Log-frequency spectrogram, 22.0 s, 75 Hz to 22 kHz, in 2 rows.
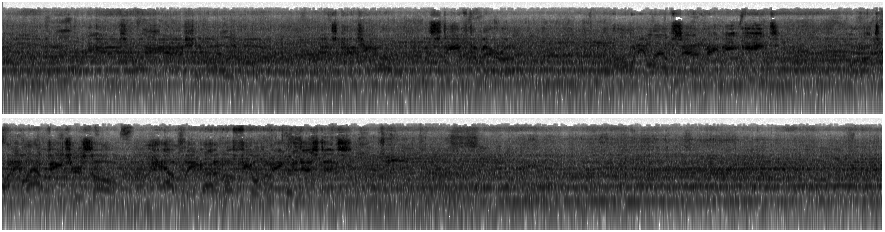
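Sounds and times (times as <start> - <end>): racing boat engines whining: 0.0 - 22.0.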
